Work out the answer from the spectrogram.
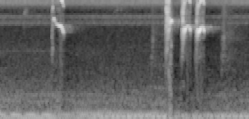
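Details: Sunbird, therapy sound meant to get the bird singing: a few short, very high sharp chirps, one single then a quick burst of three, over a steady high electronic whine.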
